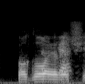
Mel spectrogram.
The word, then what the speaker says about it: Blagojevich: Look at the case of our government, Blagojevich, and excuse me if I mispronounce this. – Blagojevich, yeah.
